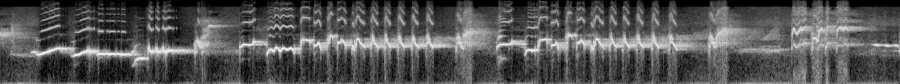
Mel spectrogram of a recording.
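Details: Blorok white-rumped shama singing energetically as a lure for raw shamas. Quick stacked upslurred notes give way to steady whistled tones and long chattering rattles, broken by brief sharp pauses.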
